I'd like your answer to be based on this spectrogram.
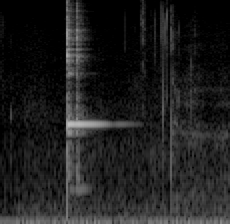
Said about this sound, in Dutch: Weet je, ik ga gewoon een slok nemen. Nou, maar laten we dan eerst even klinken.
